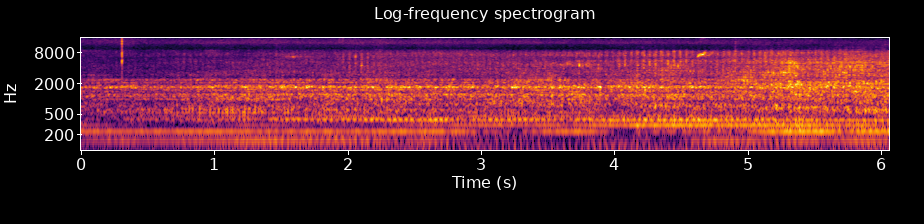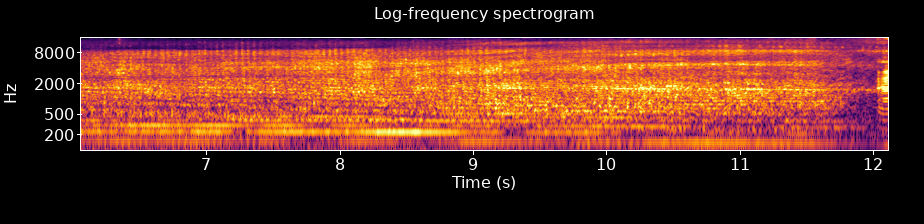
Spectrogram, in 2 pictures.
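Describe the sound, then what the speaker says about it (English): Helicopter flying overhead at night in Los Angeles, a loud steady rotor drone with a low pulsing hum, swelling slightly as it passes over and holding throughout. "I'm hearing the helicopter again."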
